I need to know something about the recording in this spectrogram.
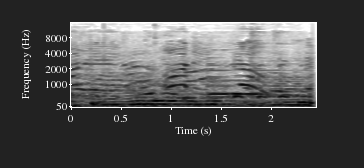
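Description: Several young children talking and calling out at once, their high voices rising and falling in pitch.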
